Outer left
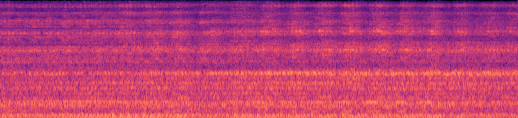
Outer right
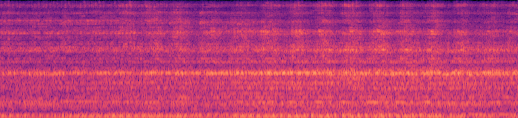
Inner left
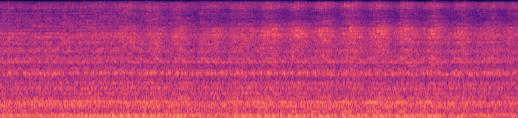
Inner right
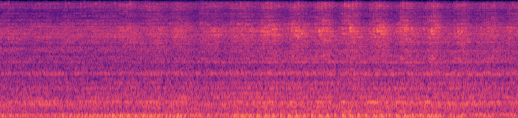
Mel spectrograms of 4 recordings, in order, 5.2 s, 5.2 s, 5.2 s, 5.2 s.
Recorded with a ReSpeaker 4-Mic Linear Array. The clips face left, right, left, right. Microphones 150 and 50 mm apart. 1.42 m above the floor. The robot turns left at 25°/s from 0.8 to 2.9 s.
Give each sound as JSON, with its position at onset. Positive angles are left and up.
{"t": 0.0, "sound": "an engine running", "azimuth_deg": 90, "distance_m": 1.8}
